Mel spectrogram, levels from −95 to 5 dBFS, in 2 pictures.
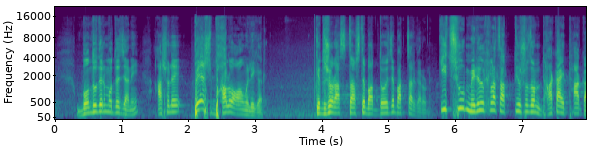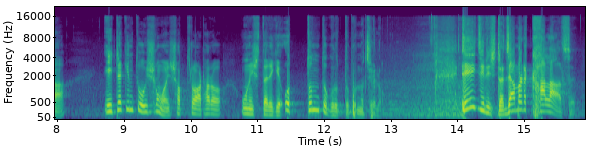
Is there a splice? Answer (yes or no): yes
